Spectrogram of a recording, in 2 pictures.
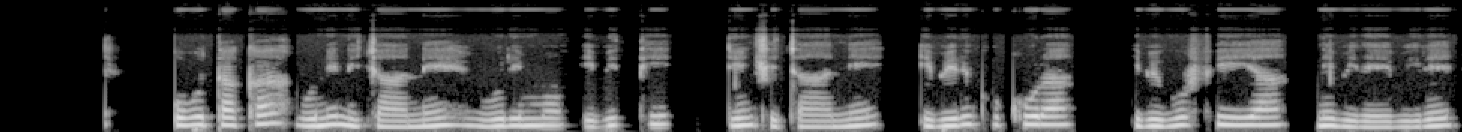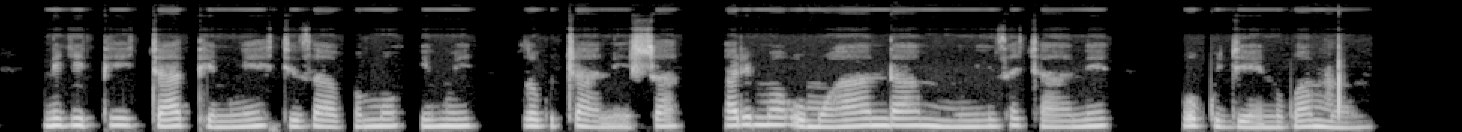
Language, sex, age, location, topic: Kinyarwanda, female, 18-24, Huye, agriculture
